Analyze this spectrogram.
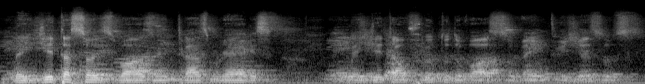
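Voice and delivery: slow, measured Hail Mary recitation; communal prayer recitation. Real, not acted. Leading the congregation in the Hail Mary, slow prayer recitation.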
